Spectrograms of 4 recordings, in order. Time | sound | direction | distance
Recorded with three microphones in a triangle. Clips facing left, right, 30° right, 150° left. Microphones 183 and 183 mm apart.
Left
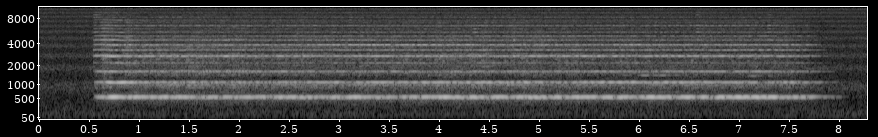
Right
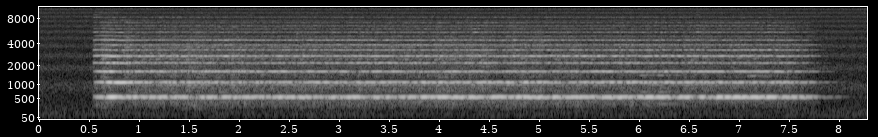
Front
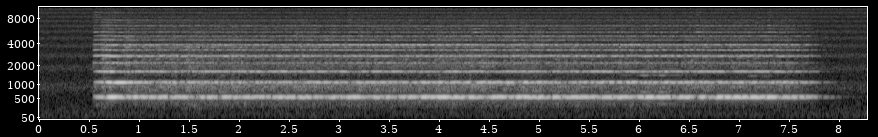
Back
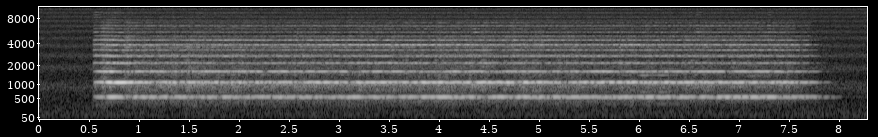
0.5 | a violin | 100° right | 2.5 m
